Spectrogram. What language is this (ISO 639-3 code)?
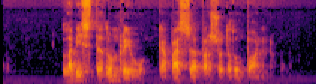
cat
